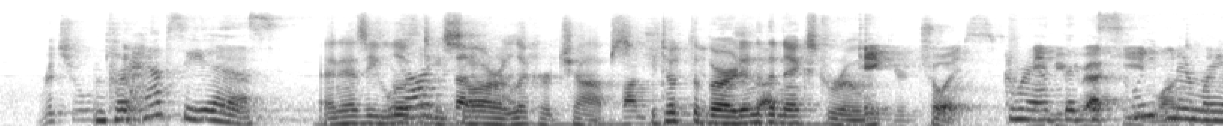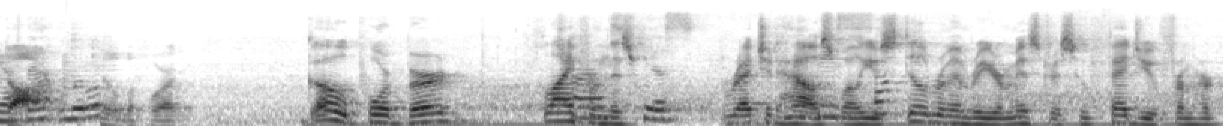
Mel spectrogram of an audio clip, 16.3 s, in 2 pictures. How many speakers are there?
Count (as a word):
three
